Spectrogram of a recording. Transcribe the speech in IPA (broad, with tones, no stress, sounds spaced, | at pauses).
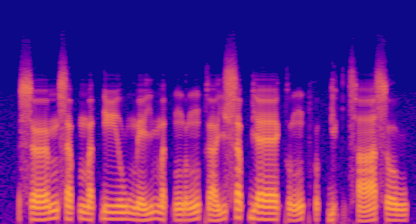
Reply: s œː˨˥ m s ɐ˨˥ p̚ m ɐ˨˥ t̚ iː˧ w m e˨˥ j m ɐ˨ t̚ ŋ ʊ˨˥ ŋ k ɐ˨˥ j s ɐ˥ p̚ j ɛː˧ k ʊ˨˥ ŋ pʰ ʊ˨ k̚ j ɪ˧ k̚ t͡sʰ aː˨˥ s o˧ w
